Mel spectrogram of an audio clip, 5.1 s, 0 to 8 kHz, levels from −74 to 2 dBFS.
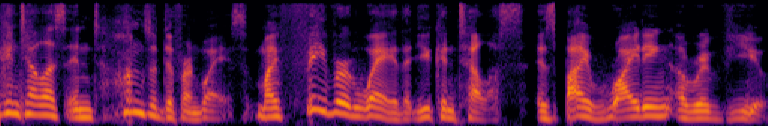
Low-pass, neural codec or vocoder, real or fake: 7.2 kHz; codec, 16 kHz in and 24 kHz out, 0.4 kbps, LongCat-Audio-Codec, two codebook decoder; fake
